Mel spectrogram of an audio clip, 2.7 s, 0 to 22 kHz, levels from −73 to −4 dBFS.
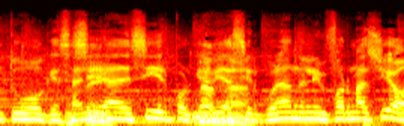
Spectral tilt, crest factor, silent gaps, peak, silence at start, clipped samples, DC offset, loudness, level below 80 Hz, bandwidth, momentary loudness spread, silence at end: -5 dB/octave; 10 dB; none; -2 dBFS; 0 s; under 0.1%; under 0.1%; -12 LUFS; -32 dBFS; 15.5 kHz; 3 LU; 0 s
